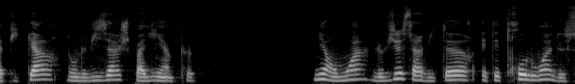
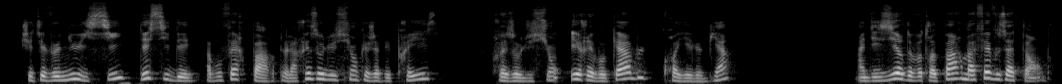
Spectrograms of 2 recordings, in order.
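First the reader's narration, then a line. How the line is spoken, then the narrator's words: Curt, jerky voice. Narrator (French): dit-il d'une voix brève et saccadée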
